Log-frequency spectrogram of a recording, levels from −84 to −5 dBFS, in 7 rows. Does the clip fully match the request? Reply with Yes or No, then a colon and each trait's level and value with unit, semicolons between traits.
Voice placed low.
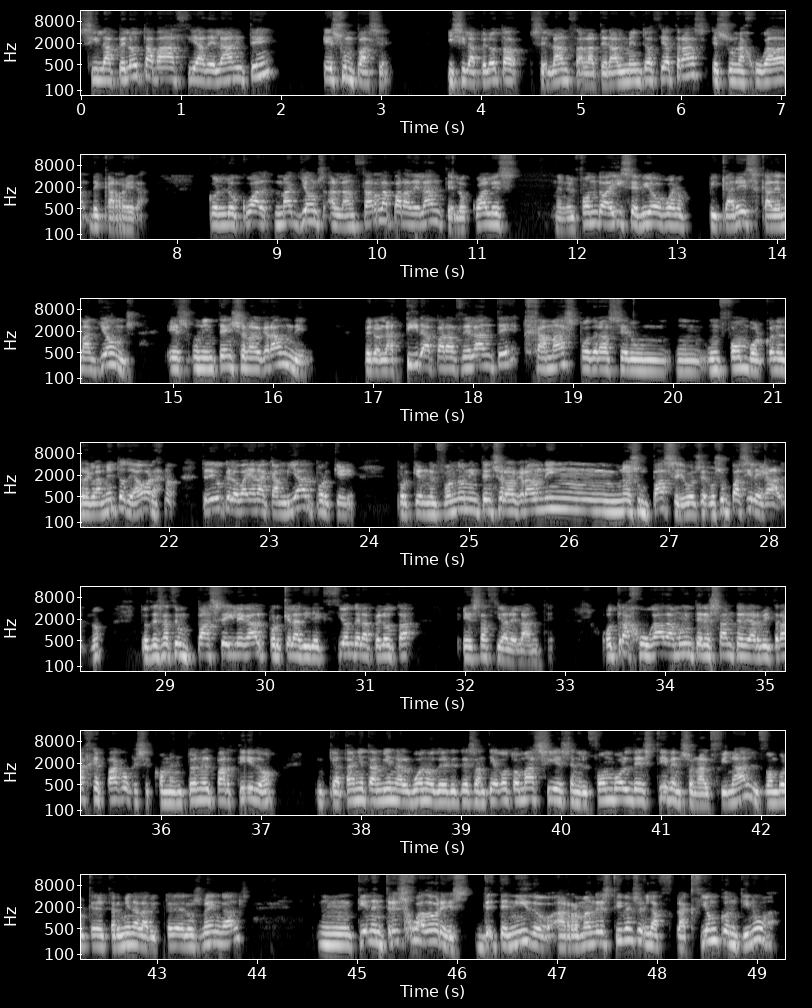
No: high, 190 Hz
